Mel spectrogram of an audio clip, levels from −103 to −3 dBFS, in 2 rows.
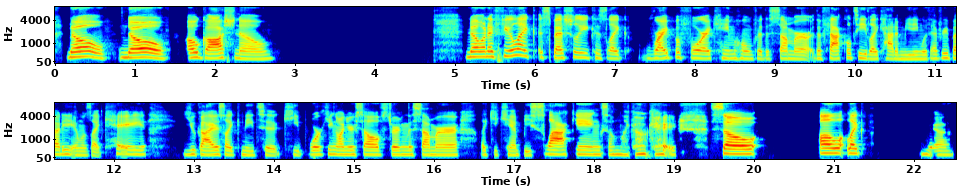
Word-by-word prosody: No, 230 -4 +4
no, 215 -3 +6 0.2
oh 215 +2 +3
gosh, 190 0 +4
no. 165 -1 -5 2.4
No, 240 +1 +2
and 245 - +2
I - - +4
feel 270 +3 -1
like, 300 -4 +2
especially 210 0 -2
'cause, 190 -1 -10
like, 175 -1 -6 0.2
right 185 +2 0
before 190 -4 -4
I 175 - 0
came 180 0 -13
home 170 -2 -11
for 165 - -10
the 160 0 -17
summer, 165 -2 -4
the 175 0 -11
faculty, 185 +3 -2
like, 160 -1 -6
had 165 -1 -5
a 160 - -9
meeting 160 0 -12
with 160 +2 -12
everybody 185 0 -7
and 155 0 -11
was, 150 - -10
like, - - -9
"Hey, 180 0 -5 0.4
you 180 +1 -11
guys, 170 0 0
like, 165 0 -7
need 155 -2 -12
to 150 -4 -7
keep 160 -2 -14
working 175 +2 -5
on 175 0 -3
yourselves 170 -1 -2
during 170 0 -4
the 170 - -8
summer, 165 -1 -2 0.3
like, 160 +1 -13
you 160 - -16
can't 160 -1 -8
be 150 0 -12
slacking." 180 0 +2
So 175 - -5
I'm, 175 - -10
like, 170 0 -11
"Okay." 190 -1 -4 0.4
So, 200 - +7 0.8
I'll, 225 0 +7
like 220 -1 +2 0.7
Yeah. 165 -2 -9
175 Hz, 155 wpm, -26 LUFS, 165-195 Hz, 2.4 s, So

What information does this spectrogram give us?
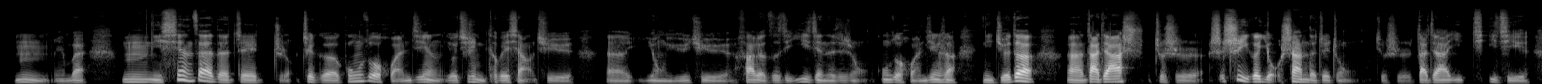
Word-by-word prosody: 嗯， 105 -8 -7
明 80 +1 -14
白， 95 -2 -3 0.3
嗯， 115 0 -4
你 105 -1 -2
现 195 - +2
在 - - +5
的 110 -5 -1
这 100 -1 -2 0.2
种 - - -10
这 125 - -1
个 95 -3 -2
工 135 - -5
作 155 - +1
环 80 +4 -7
境， 110 -3 -4
尤 95 +1 -5
其 100 - -4
是 - - -2
你 115 - -5
特 - - -9
别 95 - -2
想 100 - -4
去， 80 -4 -8 0.3
呃， 80 0 -7 0.2
勇 85 -3 -8
于 85 +3 -10
去 85 -4 -9
发 105 - +2
表 - - 0
自 100 - -9
己 95 -2 -10
意 125 +8 -7
见 105 -4 -3
的 85 0 -6
这 90 +1 -10
种 90 -1 -12
工 110 -1 -6
作 110 - -1
环 80 -1 -9
境 110 +5 -3
上， 100 -3 -1 0.2
你 100 -1 -6
觉 105 +3 +1
得， 150 +1 +10 0.3
呃， 100 -2 +3
大 - - +9
家 130 0 +9
是 130 - -2
就 - - -6
是 85 -3 -6
是 - - +4
一 - - +1
个 - - +7
友 - - -2
善 - - +5
的 - - -2
这 - - -4
种 - - -12 0.2
就 - - -14
是 80 -1 -11
大 95 - +2
家 100 +2 +2
一 105 +1 -9 0.2
一 115 - -9
起 85 -4 -5
100 Hz, 255 characters per minute, -24 LUFS, 85-110 Hz, 0.3 s, 得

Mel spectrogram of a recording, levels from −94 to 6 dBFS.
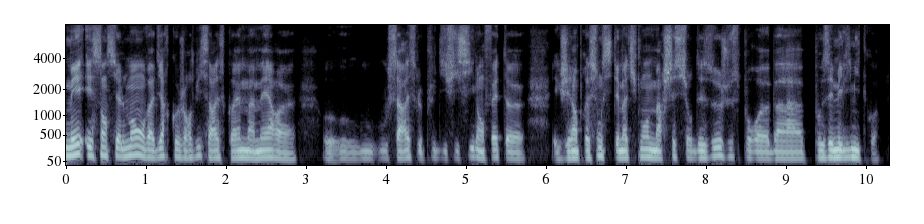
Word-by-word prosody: mais 140 +5 +7
essentiellement, 135 0 +2
on 145 -3 +4
va 115 -2 +2
dire, 130 +1 -1
qu'aujourd'hui 110 +2 -3
ça 115 -4 -1
reste 105 0 -1
quand 105 - -4
même 110 - +3
ma 105 -2 +3
mère, 110 +1 +3
heu, 90 -2 -3 0.3
où - - -10
où 95 +3 -9
où 105 -1 -11
ça 105 0 0
reste 105 0 -3
le 100 - -5
plus 105 -3 -14
difficile 100 +3 -4
en 100 - +2
fait, 115 0 -3
heu, 90 -1 -2 0.3
et - - -11
que 90 - -4
j'ai 100 - 0
l'impression 105 +5 +2
systématiquement 105 +2 +1
de - - +5
marcher 105 +3 +2
sur 105 -1 -3
des 105 +2 -1
œufs 135 +1 +2
juste 120 0 -9
pour, 100 -2 -3
heu, 95 -1 -1
bah, 95 0 -1
poser 110 0 +3
mes 110 0 +8
limites 110 -1 +2
quoi. - - -15
105 Hz, 245 wpm, -24 LUFS, 100-115 Hz, 0.3 s, mes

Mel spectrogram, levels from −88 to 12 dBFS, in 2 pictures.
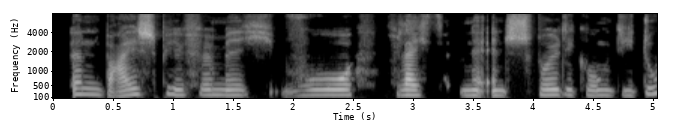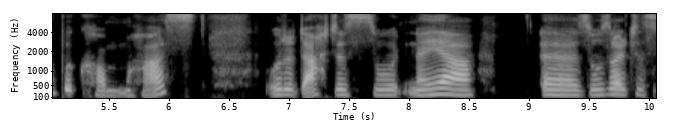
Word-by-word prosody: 'n 200 -2 -4
Beispiel 185 +3 +5
für 180 0 -6
mich, 180 +9 -5
wo 180 - -1 0.3
vielleicht 180 -2 0
'ne 175 +1 -3
Entschuldigung, 175 +1 +2
die 165 -1 -8
du 220 +3 -4
bekommen 375 +5 -6
hast, - - +1 0.5
wo - - -4
du 190 -1 -1
dachtest 185 -1 +1
so: 180 -1 -4
„Na 180 - -3
ja, 185 -3 +5 0.6
äh, 175 -1 +1
so 175 +2 -4
sollte 190 0 0
es 175 - -3
180 Hz, 130 wpm, -23 LUFS, 175-190 Hz, 0.6 s, Beispiel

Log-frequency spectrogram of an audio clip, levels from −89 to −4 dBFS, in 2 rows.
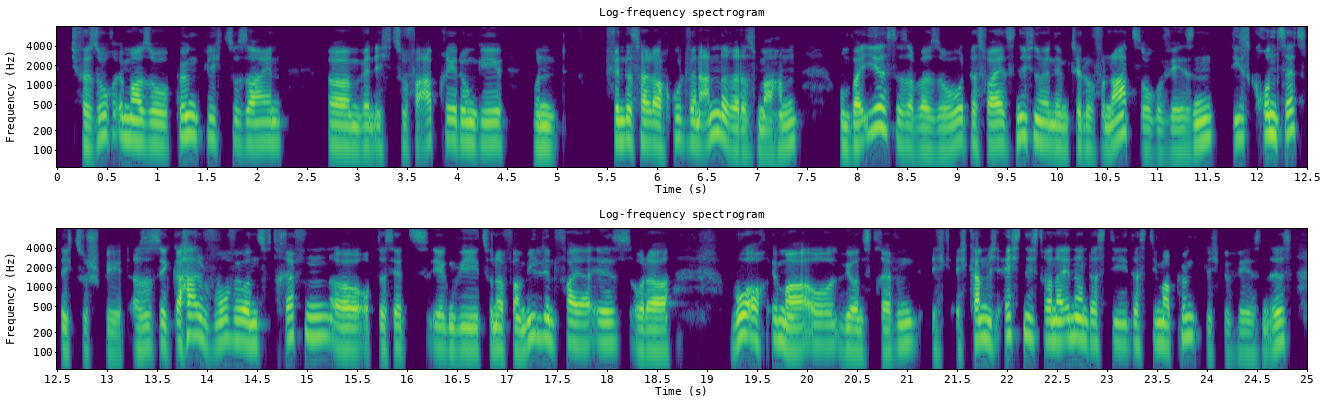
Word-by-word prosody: Ich - - -12
versuche 150 +9 -2
immer 145 -3 +4
so 130 -1 +1
pünktlich 160 -2 -1
zu 140 - -8
sein 135 0 0 0.4
ähm, 120 -2 +3
wenn 120 0 -2
ich 120 - -8
zur - - -9
Verabredung 140 -3 0
gehe, 130 0 -1 0.3
und 120 -2 -1 0.4
finde 145 0 +2
es 125 - -12
halt 135 -2 +4
auch 120 -3 +3
gut, 155 -2 -5
wenn 135 -2 +2
andere 155 -7 +3
das 100 -3 -4
machen. 115 +7 -2 0.4
Und 120 -2 -3
bei 125 0 +6
ihr 220 +8 +4
ist 200 - -6
es 125 -2 -3
aber 110 -1 0
so, 110 +7 -1
das 130 -3 -7
war 125 0 +6
jetzt 125 +2 -4
nicht 160 0 0
nur 145 -3 +3
in 130 - 0
dem 115 -2 -2
Telefonat 115 - +1
so 110 -2 -5
gewesen, 105 - -1 0.2
die - - 0
ist 155 - -6
grundsätzlich 175 - +1
zu - - -10
spät. 100 -2 -8
Also, 120 +1 -2
es 125 - -6
ist - - -10
egal, 170 0 +3
wo 155 +4 -1
wir 155 - +2
uns 135 -1 +2
treffen, 175 +1 -1
äh, - - -3
ob 120 -2 +3
das - - -3
jetzt - - -5
irgendwie 120 -1 -1
zu - - -9
'ner 120 - +2
Familienfeier 145 +1 +1
ist 140 0 -1
oder 115 -1 +3 0.6
wo 175 +8 +6
auch 155 -5 +3
immer 120 -7 +4
o 135 0 -1
wir 120 -1 +1
uns 105 -2 -3
treffen. 135 +6 -2
Ich - - -14
ich - - -9
kann 155 +1 +5
mich 150 - -2
echt 180 0 -1
nicht 170 -3 -2
dran 155 0 +4
erinnern, 160 +1 +4
dass 140 -2 -3
die 135 -1 -5
dass 135 -1 -5
die 145 - -8
mal 135 -2 +3
pünktlich 170 -5 -6
gewesen 100 -2 -8
ist. 145 +3 0
135 Hz, 205 wpm, -24 LUFS, 120-155 Hz, 0.6 s, bei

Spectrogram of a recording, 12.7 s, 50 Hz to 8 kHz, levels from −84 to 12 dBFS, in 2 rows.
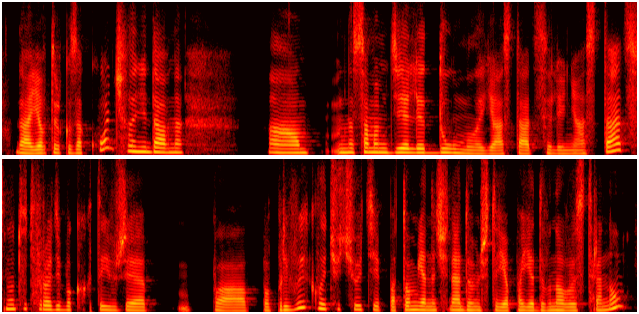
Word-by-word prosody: Да, 185 -4 +6
я 175 +1 +5
вот 180 - -7
только 190 -1 -3
закончила 275 - -1
недавно, 230 -4 +3 0.8
ам. 200 -2 +3 0.2
На 210 +1 0
самом 220 0 +3
деле 205 0 +4
думала 185 -3 -2
я 155 0 0
остаться 160 +2 -2
или 165 -1 -5
не 160 - -6
остаться, 255 - 0
но 235 - +2
тут 240 +1 -8
вроде 205 -1 +1
бы 185 -1 -4
как-то 190 - -7
уже, 175 -2 0 0.3
м, - - -11 0.2
по 155 -4 0
попривыкла 190 - -1
чуть-чуть. 215 -4 -4
И 190 - -2
потом 180 +3 -1
я 185 -1 +3
начинаю 180 +1 +1
думать, 180 -1 -1
что 175 - -1
я 165 -1 +3
поеду 170 0 -1
в 175 - -4
новую 170 -1 +1
страну, 190 - -1
185 Hz, 175 wpm, -27 LUFS, 170-215 Hz, 0.8 s, Да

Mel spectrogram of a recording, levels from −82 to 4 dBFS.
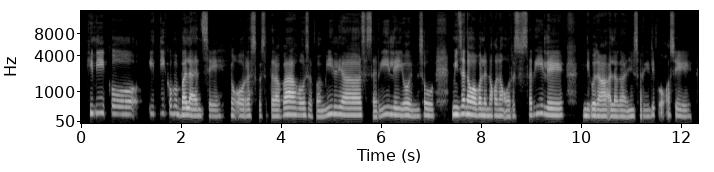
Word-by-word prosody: hindi 240 +1 -2
ko 210 -2 -2 0.3
hindi 220 +1 -11
ko 225 - -4
mabalanse 170 -6 +1
yung 175 - -2
oras 170 0 -2
ko - - -22
sa 165 +3 -11
trabaho, 185 +3 +4
sa 170 - -7
pamilya, 185 +3 +1
sa 145 - -6
sarili 190 +5 -3
yun, 165 -2 -1
so 170 0 -2 0.3
minsan 205 +1 +3
nawawalan 185 -2 +6
ako 175 0 -1
ng 170 - 0
oras 155 0 -5
sa 180 - -4
sarili, 185 -4 0 0.4
hindi 175 0 -1
ko 175 - +4
naalagaan 160 -2 +1
yung 165 - -5
sarili 160 +3 -8
ko - - -7
kasi 160 -3 -6
180 Hz, 145 wpm, -24 LUFS, 165-200 Hz, 0.4 s, nawawalan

